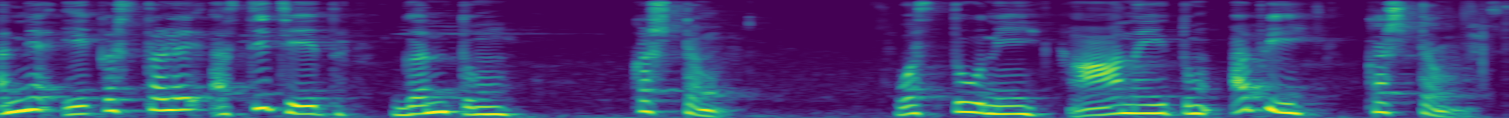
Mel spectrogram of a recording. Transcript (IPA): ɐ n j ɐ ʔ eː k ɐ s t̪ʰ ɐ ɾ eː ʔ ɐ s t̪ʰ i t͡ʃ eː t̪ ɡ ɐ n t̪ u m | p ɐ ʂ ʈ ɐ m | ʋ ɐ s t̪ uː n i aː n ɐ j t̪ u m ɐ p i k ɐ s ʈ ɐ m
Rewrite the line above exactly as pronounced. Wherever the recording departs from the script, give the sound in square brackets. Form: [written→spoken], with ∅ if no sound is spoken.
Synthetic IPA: ɐ n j ɐ ʔ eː k ɐ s t̪ʰ ɐ [ɾ→ɭ] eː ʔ ɐ s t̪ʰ i t͡ʃ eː t̪ ɡ ɐ n t̪ u m | [p→k] ɐ ʂ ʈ ɐ m | ʋ ɐ s t̪ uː n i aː n ɐ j t̪ u m ɐ p i k ɐ [s→ʂ] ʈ ɐ m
